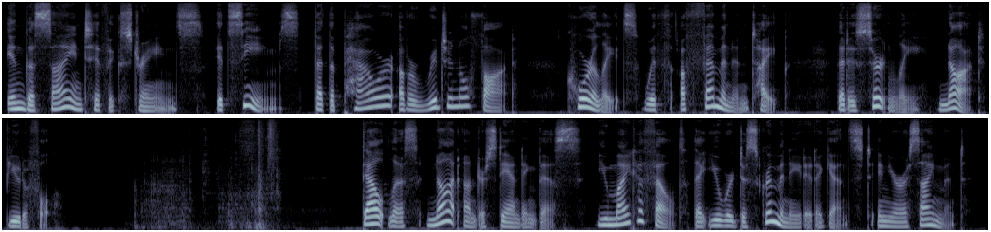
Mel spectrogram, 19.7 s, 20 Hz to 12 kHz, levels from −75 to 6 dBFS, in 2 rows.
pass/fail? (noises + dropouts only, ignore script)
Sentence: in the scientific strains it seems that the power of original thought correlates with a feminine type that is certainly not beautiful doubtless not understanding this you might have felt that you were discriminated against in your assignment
fail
